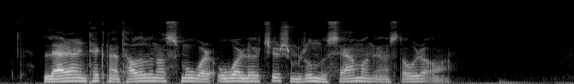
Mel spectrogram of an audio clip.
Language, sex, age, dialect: Faroese, male, 15-35, Suðurstreymoy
